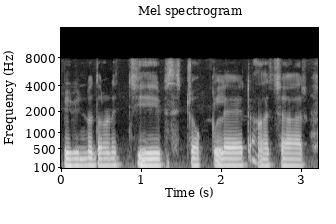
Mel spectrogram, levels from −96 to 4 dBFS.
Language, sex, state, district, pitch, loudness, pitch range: Bengali, male, Tripura, West Tripura, 130 Hz, -15 LUFS, 130-135 Hz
